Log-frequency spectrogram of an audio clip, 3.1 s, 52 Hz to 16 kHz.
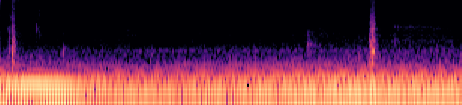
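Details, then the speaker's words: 2004 Scion xB during exhaust-leak repair, engine cold: steady low rumbling idle, slightly high and running a bit rich, even pulse with no puffing or ticking from the exhaust; normal cold idle, expected to improve when warm. "so bad right and that's cold - I mean so that they don't want as the engine warms up and it builds compression and the seals see a little bit better that's gonna get better"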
